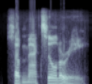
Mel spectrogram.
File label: "Submaxillary", American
